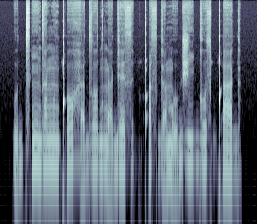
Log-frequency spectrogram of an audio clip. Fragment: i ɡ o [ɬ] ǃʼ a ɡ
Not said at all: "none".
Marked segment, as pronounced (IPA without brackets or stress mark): s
